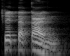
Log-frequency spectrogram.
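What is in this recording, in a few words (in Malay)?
"cetakan", Malay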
